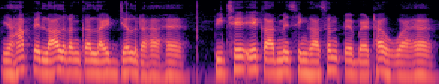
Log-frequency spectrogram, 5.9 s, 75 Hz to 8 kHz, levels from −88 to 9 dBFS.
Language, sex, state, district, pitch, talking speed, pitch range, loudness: Hindi, male, Jharkhand, Palamu, 140 Hz, 175 wpm, 130-150 Hz, -16 LUFS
